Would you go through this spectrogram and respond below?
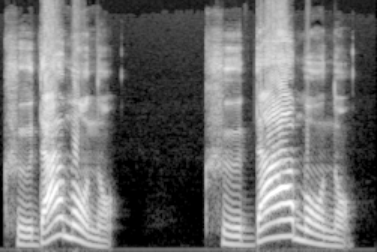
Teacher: Kudamono has the accent on the second mora, da. So we pronounce the second mora at a higher pitch.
